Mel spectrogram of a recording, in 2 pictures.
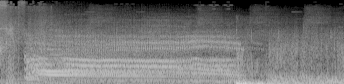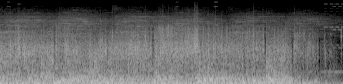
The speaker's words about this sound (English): Infra-Dan unleashed a quick flurry of electrified punches, with the last one firing a lightning bolt that launched Jijugwai backward into a cliff face, which crumbled on top of him.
